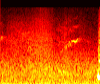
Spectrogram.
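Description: Steady low rumble of wind on the microphone, with faint rustling, and a short high chirp about one and a half seconds in.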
